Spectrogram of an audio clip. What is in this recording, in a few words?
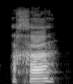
"axáa", Apatani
